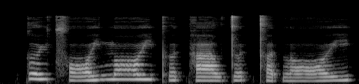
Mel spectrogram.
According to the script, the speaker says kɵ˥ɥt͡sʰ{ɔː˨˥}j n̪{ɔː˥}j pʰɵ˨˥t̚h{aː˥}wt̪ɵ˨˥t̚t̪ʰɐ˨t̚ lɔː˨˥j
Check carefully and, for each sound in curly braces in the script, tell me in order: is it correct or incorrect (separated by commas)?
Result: correct, correct, incorrect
